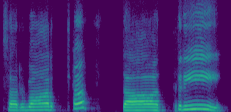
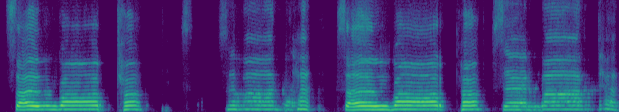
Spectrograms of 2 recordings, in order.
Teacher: సర్వార్థ అన్నది అక్కడ మహాప్రాణము, ఒత్తి పలకాలి.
